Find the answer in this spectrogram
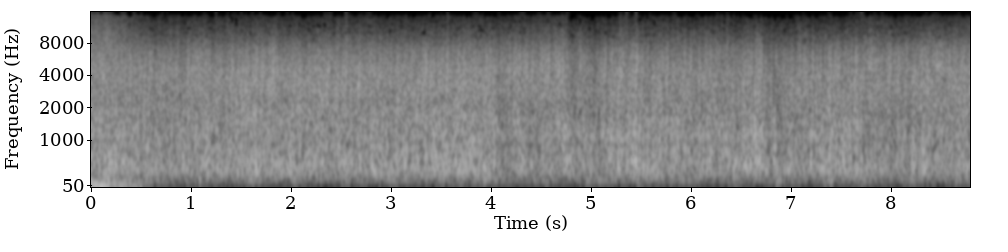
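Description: Rain beating steadily on a car's windshield and body, heard from inside the cabin as an even hiss.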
